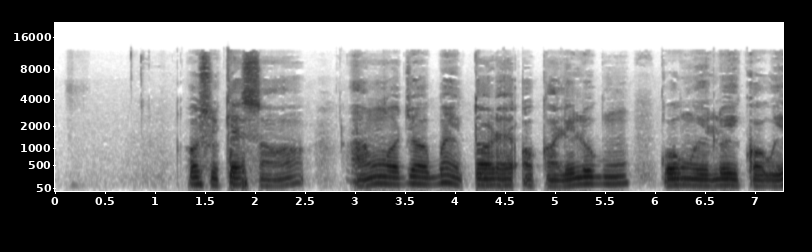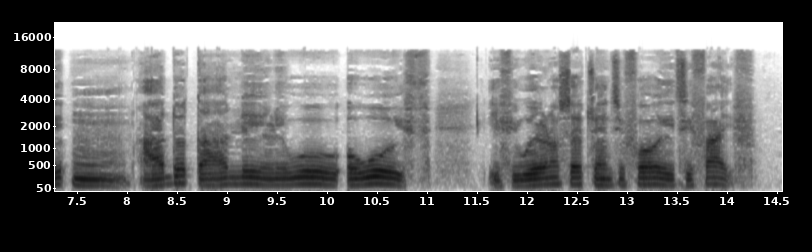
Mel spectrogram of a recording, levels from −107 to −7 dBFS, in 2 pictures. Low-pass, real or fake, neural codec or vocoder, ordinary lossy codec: 19.8 kHz; fake; vocoder, 44.1 kHz, 128 mel bands every 512 samples, BigVGAN v2; AAC, 32 kbps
